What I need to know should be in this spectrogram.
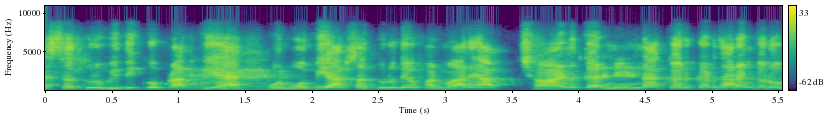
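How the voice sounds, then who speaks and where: A man giving a spiritual discourse, explaining by asking and answering his own questions and drawing out verse lines slowly. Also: high voice, fairly bright tone. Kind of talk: Hindi satsang discourse. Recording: dull lo-fi recording.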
